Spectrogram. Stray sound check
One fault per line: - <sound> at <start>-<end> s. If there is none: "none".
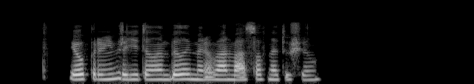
none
